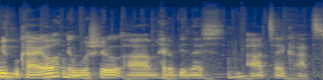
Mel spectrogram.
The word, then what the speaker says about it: Ewuoso: So it's Bukayo Ewuoso. Ewuoso. Ewuoso, yes. I've always said Ewuoso. No, it's Ewuoso.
